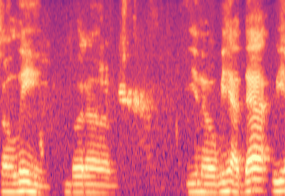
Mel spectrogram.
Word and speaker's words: Olean: It's everybody here, and it's Olean.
